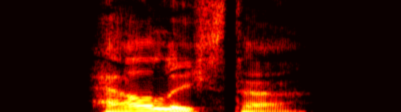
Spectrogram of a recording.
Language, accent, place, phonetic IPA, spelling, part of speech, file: German, Germany, Berlin, [ˈhɛʁlɪçstɐ], herrlichster, adjective, De-herrlichster.ogg
- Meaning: inflection of herrlich: 1. strong/mixed nominative masculine singular superlative degree 2. strong genitive/dative feminine singular superlative degree 3. strong genitive plural superlative degree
